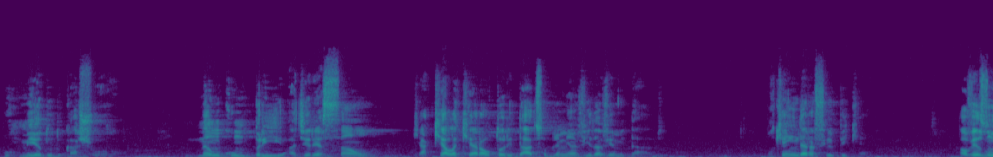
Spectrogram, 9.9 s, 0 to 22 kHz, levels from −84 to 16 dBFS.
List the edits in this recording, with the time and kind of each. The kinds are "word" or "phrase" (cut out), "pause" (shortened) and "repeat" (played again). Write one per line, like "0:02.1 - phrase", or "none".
none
